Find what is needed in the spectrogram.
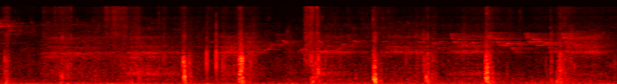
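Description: Soft footsteps on loose dirt and grass, a light step roughly every half second.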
